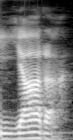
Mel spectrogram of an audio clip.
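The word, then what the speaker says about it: ידע: But the thing is they're going to almost sound the same when you pronounce this word. It's still going to be yada.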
